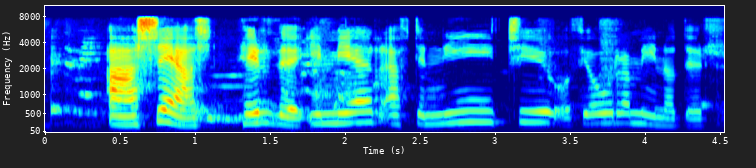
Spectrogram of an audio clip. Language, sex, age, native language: Icelandic, female, 11, Icelandic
